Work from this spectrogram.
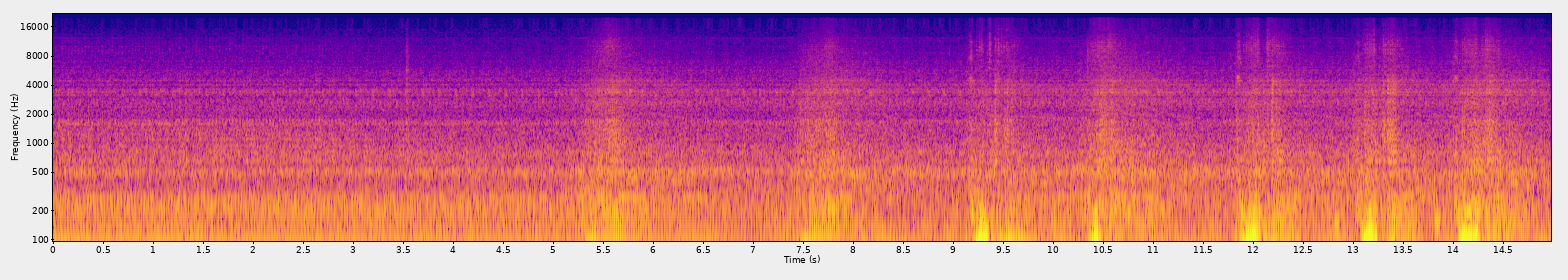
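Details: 2015 Volvo V60 T5 AWD petrol engine: a low, steady idle with short rattly bursts at start-up and on each light rev or slight acceleration.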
